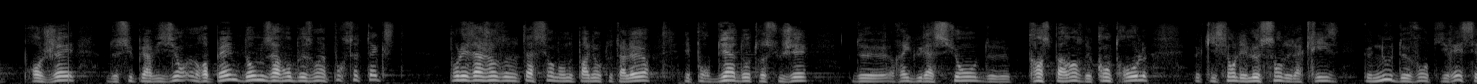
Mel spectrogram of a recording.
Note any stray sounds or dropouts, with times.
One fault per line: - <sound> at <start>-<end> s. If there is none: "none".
none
